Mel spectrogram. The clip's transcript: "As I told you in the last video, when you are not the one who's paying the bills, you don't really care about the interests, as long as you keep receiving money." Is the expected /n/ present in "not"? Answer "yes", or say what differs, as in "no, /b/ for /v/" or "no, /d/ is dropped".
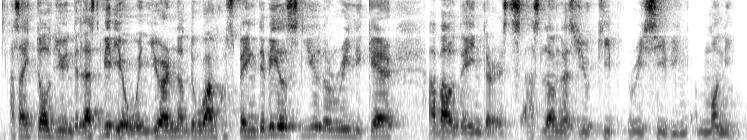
yes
